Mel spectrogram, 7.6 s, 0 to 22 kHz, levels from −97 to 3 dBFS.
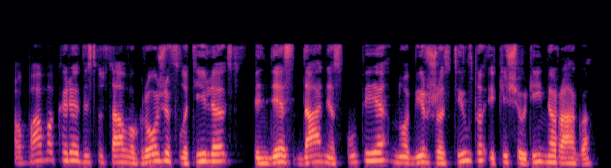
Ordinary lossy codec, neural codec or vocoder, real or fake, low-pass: MP3, 64 kbps; none; real; 7.2 kHz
